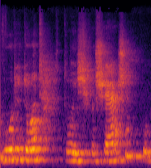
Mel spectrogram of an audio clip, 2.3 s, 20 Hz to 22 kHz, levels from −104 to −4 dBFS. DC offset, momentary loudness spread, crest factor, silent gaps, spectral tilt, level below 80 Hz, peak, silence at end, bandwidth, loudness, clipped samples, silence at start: under 0.1%; 8 LU; 16 dB; none; -4 dB/octave; -88 dBFS; -16 dBFS; 0 s; 16.5 kHz; -31 LUFS; under 0.1%; 0 s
